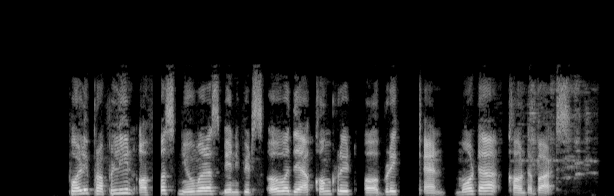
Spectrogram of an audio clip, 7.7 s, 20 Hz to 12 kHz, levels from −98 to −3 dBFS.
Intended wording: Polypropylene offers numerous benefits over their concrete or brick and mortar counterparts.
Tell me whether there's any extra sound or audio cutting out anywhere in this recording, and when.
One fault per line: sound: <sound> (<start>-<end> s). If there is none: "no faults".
sound: dropout (1.9-2.0 s)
